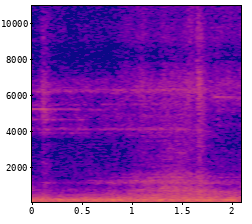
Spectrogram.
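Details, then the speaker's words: Refurbished Asus prebuilt i7 6700 PC powering on at first startup, rear fan not yet plugged in: soft steady low hum with no rattle, tick or whine; fans running quietly and normally. "It's not loud at all."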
